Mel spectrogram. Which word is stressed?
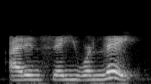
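late. The stress is on "late".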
